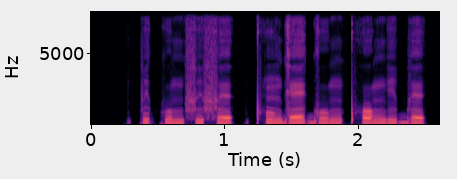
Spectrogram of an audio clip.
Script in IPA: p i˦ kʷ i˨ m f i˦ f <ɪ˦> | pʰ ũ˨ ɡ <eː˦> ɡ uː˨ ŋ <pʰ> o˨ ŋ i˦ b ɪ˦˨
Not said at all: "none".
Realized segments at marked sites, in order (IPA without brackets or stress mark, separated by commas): ɪ˦, eː˦, pʰ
